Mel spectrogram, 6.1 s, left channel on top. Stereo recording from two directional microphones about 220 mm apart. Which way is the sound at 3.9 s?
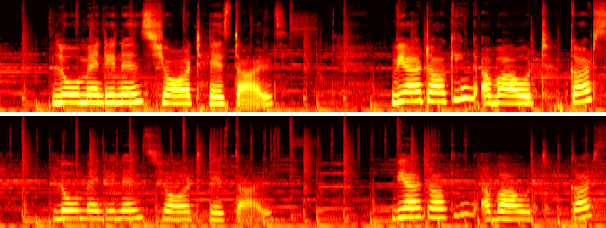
40° left (ahead or behind).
